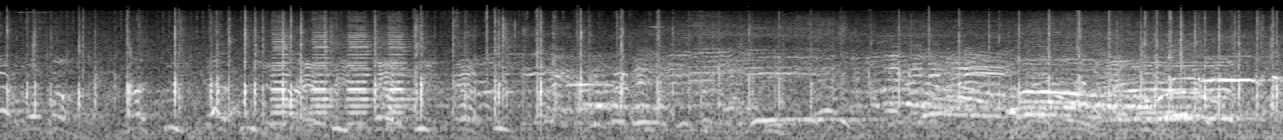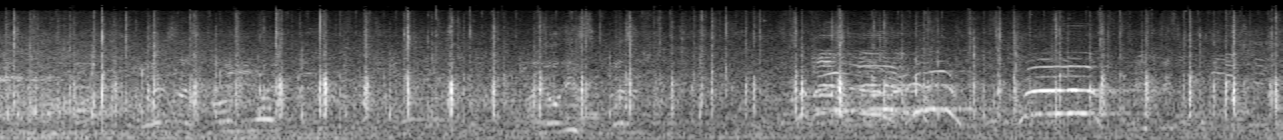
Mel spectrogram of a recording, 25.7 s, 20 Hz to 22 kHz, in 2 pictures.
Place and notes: Frankrijklei, Antwerpen, Belgium - Antwerp Night Marathon
This is a continuous recording of the crowds cheering on the runners of the Antwerp Night Marathon, and some of the honking of frustrated car drivers stuck in a traffic jam on the other side of the street. I used a Sony PCM-D100 for this and exported with minimal processing.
